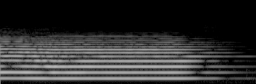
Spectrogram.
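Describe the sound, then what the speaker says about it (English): A trumpet holds a low C sharp, one steady, loud and bright tone lasting about two seconds while the third valve slide is slowly drawn out, then fading away. "Now I'm going to play it and slowly move the slide out."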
